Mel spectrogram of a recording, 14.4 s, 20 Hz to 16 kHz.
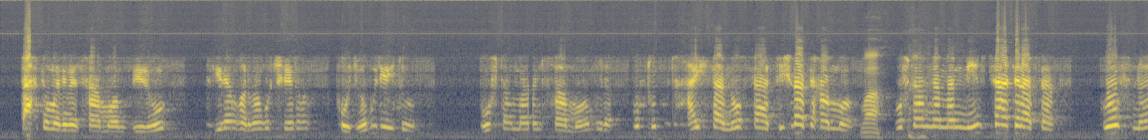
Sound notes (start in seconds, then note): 0.8 speaking in foreign language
